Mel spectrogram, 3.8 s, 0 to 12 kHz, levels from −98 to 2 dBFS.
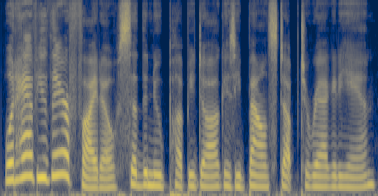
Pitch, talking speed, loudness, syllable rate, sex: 215 Hz, 270 wpm, -18 LUFS, 6.2 syllables/s, female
